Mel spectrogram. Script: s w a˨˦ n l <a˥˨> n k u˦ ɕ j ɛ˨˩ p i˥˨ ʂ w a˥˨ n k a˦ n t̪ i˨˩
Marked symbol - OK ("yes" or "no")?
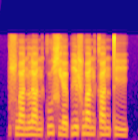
no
